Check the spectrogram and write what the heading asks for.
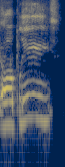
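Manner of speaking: mocking a man pleading to be taken back; mock begging. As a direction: beg softly and pathetically. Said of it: "[name]'s begging her back".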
